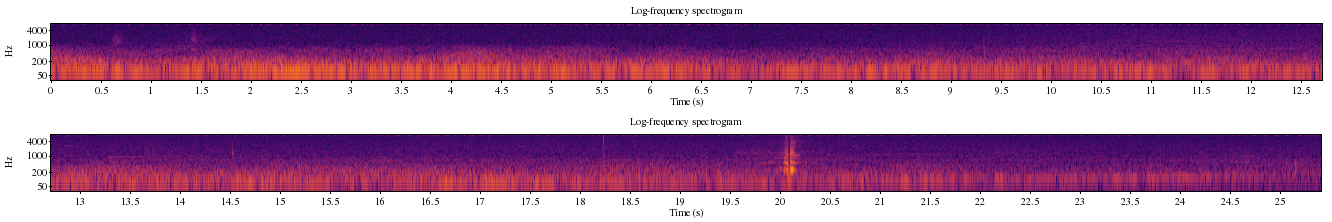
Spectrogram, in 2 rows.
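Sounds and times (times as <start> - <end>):
early morning crickets: 0.0 - 25.3.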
